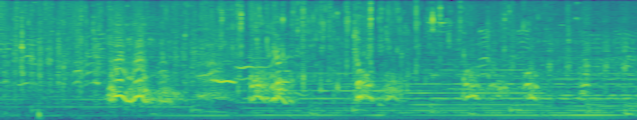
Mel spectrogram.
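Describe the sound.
A male dog yips and whines in several short bursts of wavering, high-pitched cries, scattered across a steady low background hum.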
